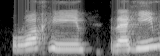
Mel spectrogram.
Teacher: रहीम र फिर से मोटा होगा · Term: र मोटा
